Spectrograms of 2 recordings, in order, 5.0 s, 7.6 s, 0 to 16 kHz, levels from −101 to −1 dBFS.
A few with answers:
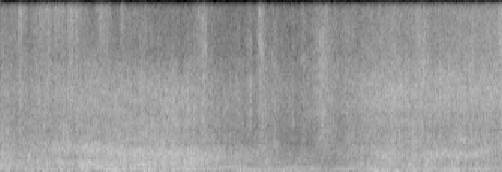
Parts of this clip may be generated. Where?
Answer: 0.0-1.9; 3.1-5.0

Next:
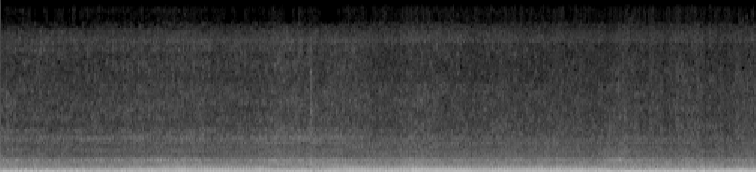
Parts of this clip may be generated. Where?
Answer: 0.0-4.1; 5.5-7.6

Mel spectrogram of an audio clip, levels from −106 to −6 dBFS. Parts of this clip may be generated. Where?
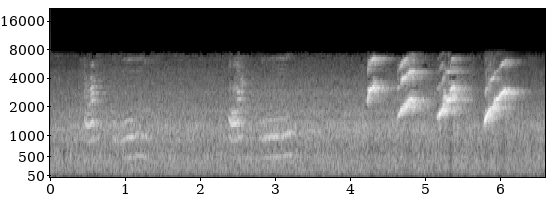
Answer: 2.7-5.4

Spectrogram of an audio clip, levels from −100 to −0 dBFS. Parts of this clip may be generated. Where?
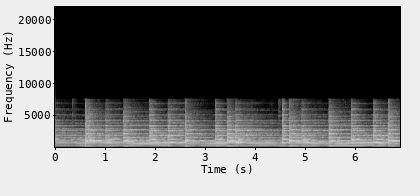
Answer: none

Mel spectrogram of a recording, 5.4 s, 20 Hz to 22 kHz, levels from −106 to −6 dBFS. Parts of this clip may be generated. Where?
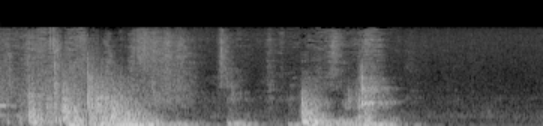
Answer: none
